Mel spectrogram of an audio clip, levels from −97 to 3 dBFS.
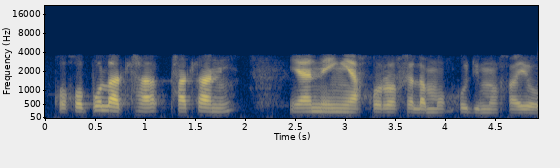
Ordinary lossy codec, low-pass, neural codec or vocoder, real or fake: none; 3.6 kHz; none; real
